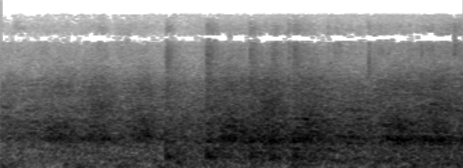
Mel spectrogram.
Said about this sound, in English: It turns out the Coyotes wrapped up their season last night, and the crowd went wild, not only for the Coyotes, but for their hate of Salt Lake City. Let's listen.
